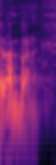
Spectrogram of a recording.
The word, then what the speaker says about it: Рамбан: Рамбана а, для того, чтобы не путать э, Рамбана и Рамбама, э, мудрецы специально решили, что Рамбана будут говорить с ударением на второй слог, а Рамбама на первый.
